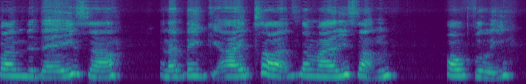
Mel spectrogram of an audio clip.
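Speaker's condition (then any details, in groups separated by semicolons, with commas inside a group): Cerebral palsy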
